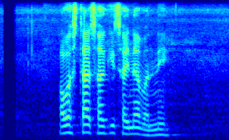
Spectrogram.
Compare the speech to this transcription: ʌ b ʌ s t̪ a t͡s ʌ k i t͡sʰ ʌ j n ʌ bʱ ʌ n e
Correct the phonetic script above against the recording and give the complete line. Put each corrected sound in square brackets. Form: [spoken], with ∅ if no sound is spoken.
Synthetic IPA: ʌ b ʌ s [t̪ʰ] a [t͡sʰ] ʌ k i t͡sʰ ʌ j n ʌ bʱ ʌ [nː] e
